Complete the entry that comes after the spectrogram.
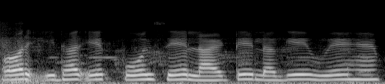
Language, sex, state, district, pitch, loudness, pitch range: Hindi, female, Jharkhand, Ranchi, 225 Hz, -17 LUFS, 210-230 Hz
